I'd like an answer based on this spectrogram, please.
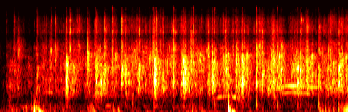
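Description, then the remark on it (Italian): Audience applause after a talk with slides, a dense, steady wash of many hands clapping at once, moderately loud and sustained without pause. “Adesso potete applaudire, grazie.”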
